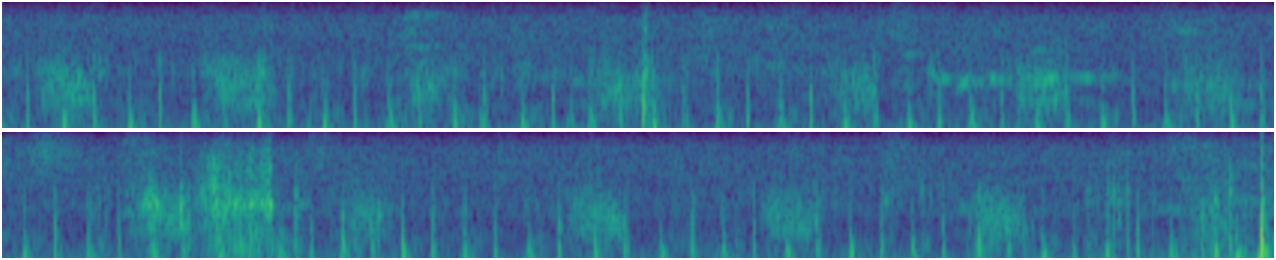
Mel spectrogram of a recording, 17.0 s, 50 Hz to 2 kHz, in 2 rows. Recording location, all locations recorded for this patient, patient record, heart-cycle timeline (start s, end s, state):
mitral valve (MV)
aortic valve (AV)+mitral valve (MV)
#Age: Infant
#Sex: Male
#Height: 62.0 cm
#Weight: 6.3 kg
#Pregnancy status: False
#Murmur: Absent
#Murmur locations: nan
#Most audible location: nan
#Systolic murmur timing: nan
#Systolic murmur shape: nan
#Systolic murmur grading: nan
#Systolic murmur pitch: nan
#Systolic murmur quality: nan
#Diastolic murmur timing: nan
#Diastolic murmur shape: nan
#Diastolic murmur grading: nan
#Diastolic murmur pitch: nan
#Diastolic murmur quality: nan
#Outcome: Abnormal
#Campaign: 2015 screening campaign
0.00	2.54	unannotated
2.54	2.66	S1
2.66	2.76	systole
2.76	2.86	S2
2.86	2.99	diastole
2.99	3.10	S1
3.10	3.19	systole
3.19	3.25	S2
3.25	3.45	diastole
3.45	3.53	S1
3.53	3.65	systole
3.65	3.72	S2
3.72	3.90	diastole
3.90	3.99	S1
3.99	4.10	systole
4.10	4.18	S2
4.18	4.32	diastole
4.32	4.40	S1
4.40	4.54	systole
4.54	4.60	S2
4.60	4.76	diastole
4.76	4.83	S1
4.83	4.96	systole
4.96	5.02	S2
5.02	5.16	diastole
5.16	5.25	S1
5.25	5.37	systole
5.37	5.44	S2
5.44	5.60	diastole
5.60	5.66	S1
5.66	5.80	systole
5.80	5.87	S2
5.87	6.02	diastole
6.02	6.09	S1
6.09	6.22	systole
6.22	6.28	S2
6.28	6.44	diastole
6.44	6.52	S1
6.52	6.64	systole
6.64	6.70	S2
6.70	6.88	diastole
6.88	6.94	S1
6.94	7.09	systole
7.09	7.14	S2
7.14	7.31	diastole
7.31	7.39	S1
7.39	7.52	systole
7.52	7.58	S2
7.58	7.74	diastole
7.74	7.81	S1
7.81	7.96	systole
7.96	8.02	S2
8.02	8.18	diastole
8.18	8.26	S1
8.26	8.37	systole
8.37	8.46	S2
8.46	8.61	diastole
8.61	8.70	S1
8.70	8.81	systole
8.81	8.90	S2
8.90	9.04	diastole
9.04	9.11	S1
9.11	16.96	unannotated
